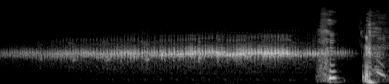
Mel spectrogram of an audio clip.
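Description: A natterjack toad calls with a loud, sustained rattling trill, steady and mid-pitched for about three seconds, ending in a couple of sharp, brief noises.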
